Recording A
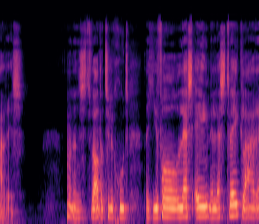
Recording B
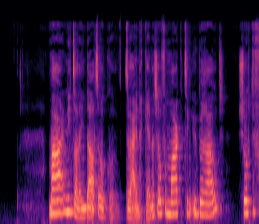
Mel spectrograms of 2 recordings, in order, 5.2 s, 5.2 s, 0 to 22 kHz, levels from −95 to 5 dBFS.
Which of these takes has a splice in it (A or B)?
A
